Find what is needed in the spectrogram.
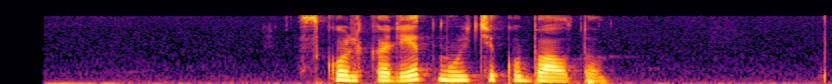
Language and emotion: Russian, neutral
